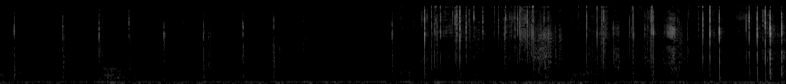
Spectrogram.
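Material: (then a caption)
Ceramic. Long white acrylic nail tips tap on a flat, solid ceramic floor tile, producing sharp, bright clicks spaced apart with quiet gaps between them. About halfway through, the nails begin scratching the tile surface, adding denser, hissy, high scraping strokes mixed with continued taps.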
